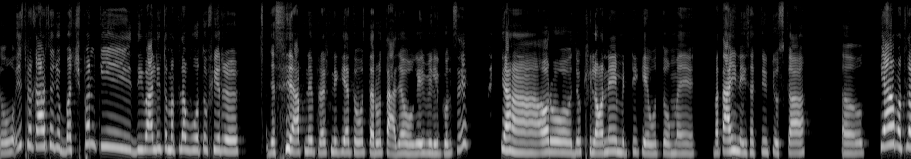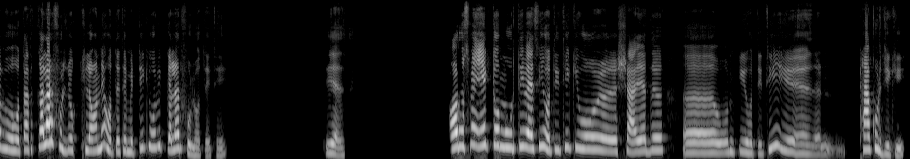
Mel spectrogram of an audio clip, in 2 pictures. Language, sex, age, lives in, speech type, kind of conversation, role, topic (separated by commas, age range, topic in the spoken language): Hindi, female, 30-34, India, conversation, podcast, guest, Tumhare ghar mein alag-alag generations tyohar kaise manate hain?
